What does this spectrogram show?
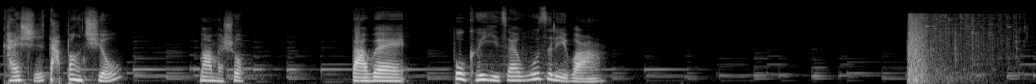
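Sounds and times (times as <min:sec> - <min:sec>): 
speech: 0:00.1 - 0:01.3, 0:02.0 - 0:02.6, 0:03.5 - 0:06.1
vase shattering: 0:09.1 - 0:10.3.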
